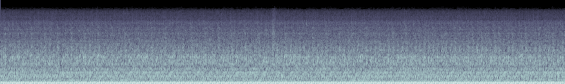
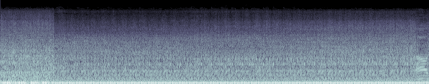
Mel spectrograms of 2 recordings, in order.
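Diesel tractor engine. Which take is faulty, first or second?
first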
